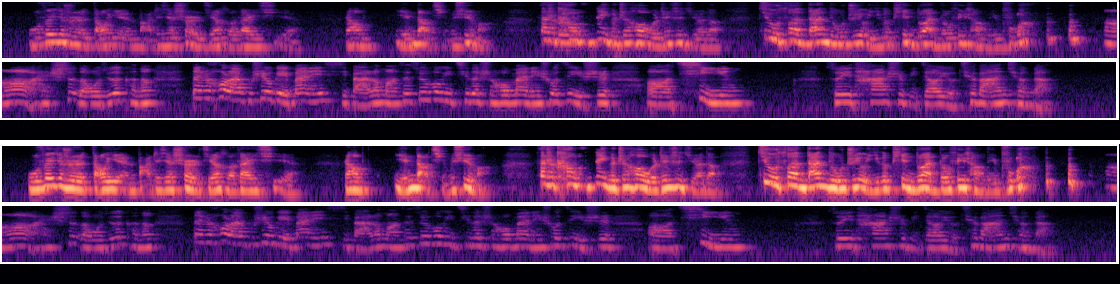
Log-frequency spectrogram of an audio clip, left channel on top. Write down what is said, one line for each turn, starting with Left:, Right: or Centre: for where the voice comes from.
Right: 无非就是导演把这些事儿结合在一起，然后引导情绪嘛。但是看完那个之后，
Left: 对。
Right: 我真是觉得，就算单独只有一个片段都非常离谱，<laughs>
Left: 哦，还是的，我觉得可能，但是后来不是又给麦琳洗白了吗？在最后一期的时候，麦琳说自己是呃弃婴，所以她是比较有缺乏安全感。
